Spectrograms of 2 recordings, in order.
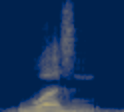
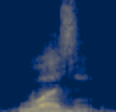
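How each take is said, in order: No difference in how they are said.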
